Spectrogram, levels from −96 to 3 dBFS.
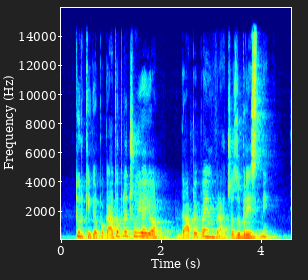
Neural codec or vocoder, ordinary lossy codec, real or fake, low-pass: none; none; real; 14.4 kHz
